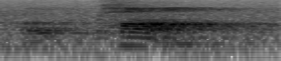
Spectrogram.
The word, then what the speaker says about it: palm: Palm. The L is silent here.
